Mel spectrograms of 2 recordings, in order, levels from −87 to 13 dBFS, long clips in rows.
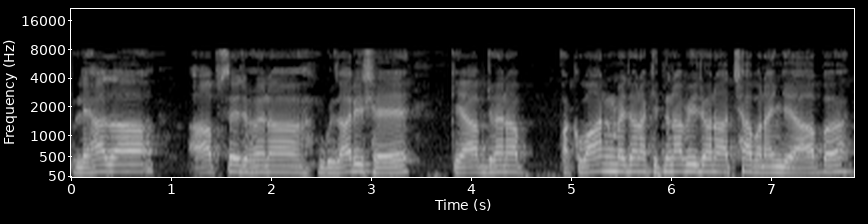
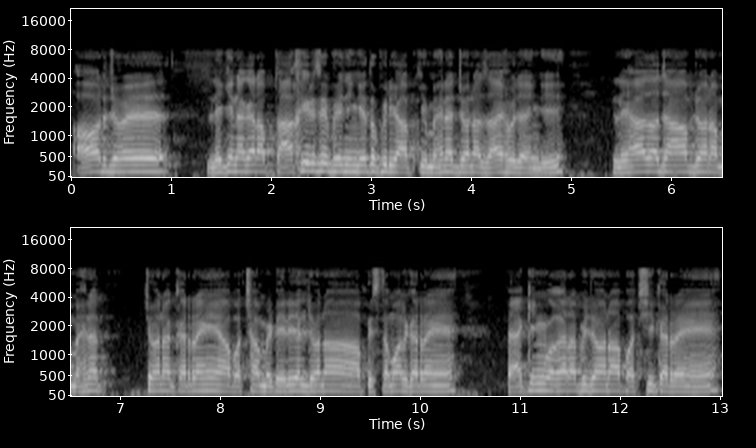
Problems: background conversations at intervals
